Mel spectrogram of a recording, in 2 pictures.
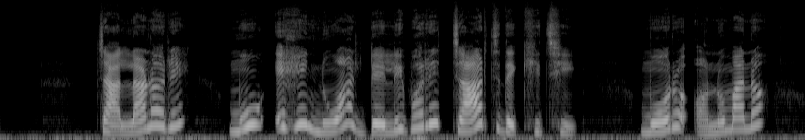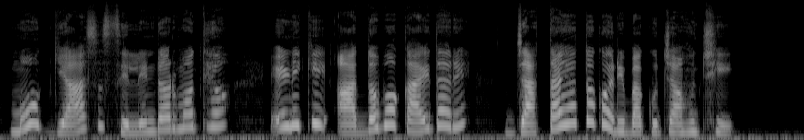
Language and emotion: Odia, surprised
